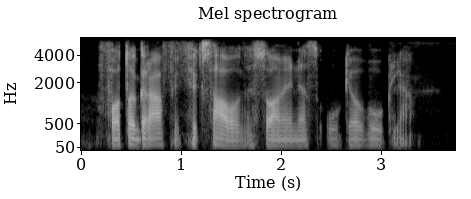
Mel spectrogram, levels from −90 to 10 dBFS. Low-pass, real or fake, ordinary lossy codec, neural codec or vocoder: 5.4 kHz; fake; Opus, 64 kbps; codec, 16 kHz, 16 kbps, FunCodec, trained on Chinese and English, 50 frames a second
